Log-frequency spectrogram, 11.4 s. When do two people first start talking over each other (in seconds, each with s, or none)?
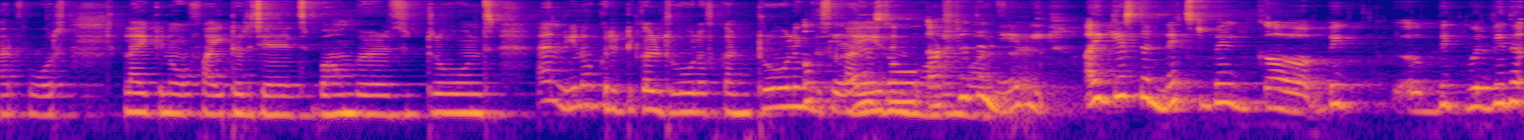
6.0 s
